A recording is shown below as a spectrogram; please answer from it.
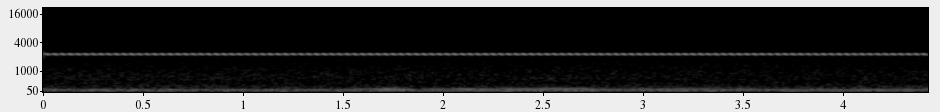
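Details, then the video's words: Crickets at night keep up a continuous shrill, quickly pulsing trill, accompanied by a noticeable low droning rumble in the background. "Sound of Crickets"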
